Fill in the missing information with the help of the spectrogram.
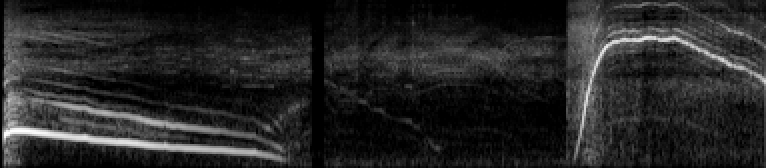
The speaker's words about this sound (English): Slide whistle.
